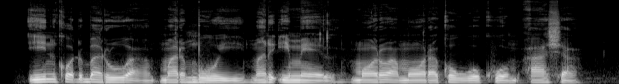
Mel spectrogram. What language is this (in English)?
Luo (Kenya and Tanzania)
